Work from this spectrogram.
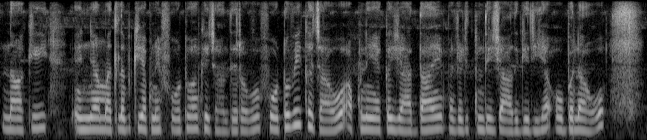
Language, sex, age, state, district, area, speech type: Dogri, female, 18-30, Jammu and Kashmir, Samba, rural, spontaneous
